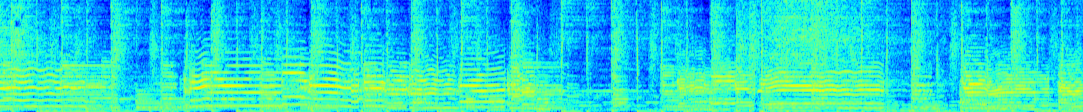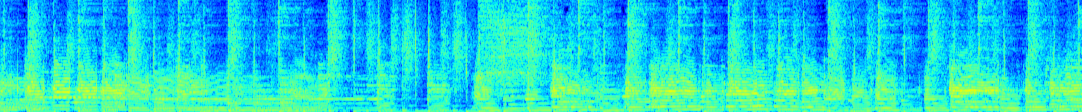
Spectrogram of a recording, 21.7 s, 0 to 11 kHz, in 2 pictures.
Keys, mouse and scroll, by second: 0.0 shift+right click, 2.7 click, 3.9 scroll up 1, 4.4-5.2 middle drag, 5.3 middle click, 6.2 click, 9.0 click, 9.8 click, 10.4 right click, 12.7 click, 14.7 click, 16.9 click, 18.3 click, 18.9 right click, 20.8 click, 21.5 click.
